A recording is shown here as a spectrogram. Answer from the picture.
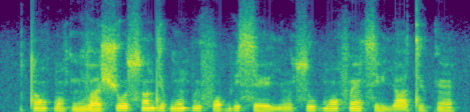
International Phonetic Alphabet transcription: tɔ̃˧ k͡pɔ̃˨kĩ˧va˧ ʃo˦ sɔ̃˦de˧ɡʷĩ˦ pɨ˧fɔ˧bi˦ seː˨jũ˨su˦ bɔ̃˦fɛ̃˦si˨ ja˨tɨ˦kɛ̃˧

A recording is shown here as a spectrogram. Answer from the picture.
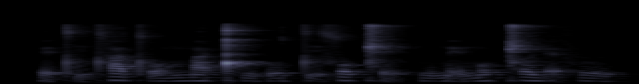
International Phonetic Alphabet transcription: ḛ˨tʼḭ˨tʰa˦tʼo˨ mːa˦ǃʰi˨ʔu˨˦ tːḭ˦so˦˨ ǁḛ˨pːi˨mḛ˦˨ mo˦ǁɤ˦jɛ̰˨ fɯ˦˨

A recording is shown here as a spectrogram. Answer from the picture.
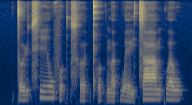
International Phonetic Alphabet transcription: t̪ɵ˨˥ɥt͡sʰiː˥wfʊ˨k̚ t͡sʰɵ˨˥t̚pʰʊ˨k̚n̪ɐ˨˥k̚ we˨˩j t͡saː˥mkʷɐ˥w

